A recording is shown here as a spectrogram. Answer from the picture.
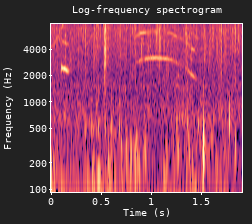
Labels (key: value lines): label: biophony, dolphin
recorder: SoundTrap 500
